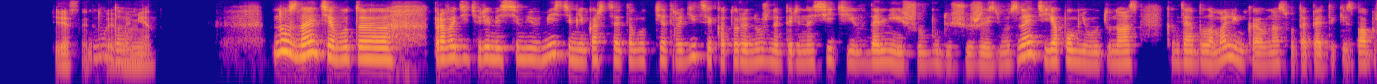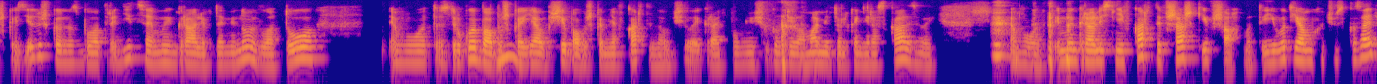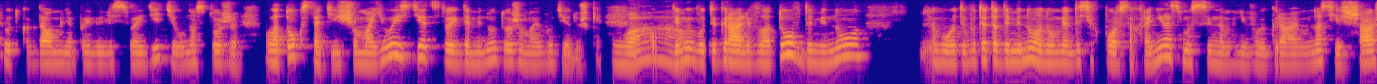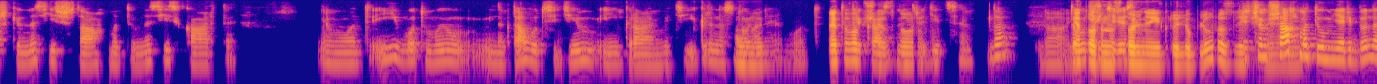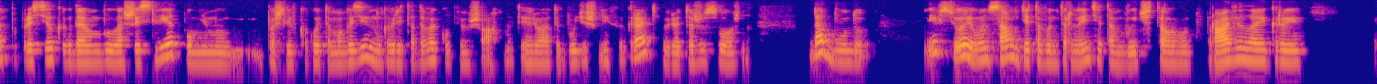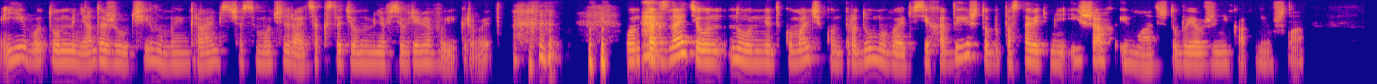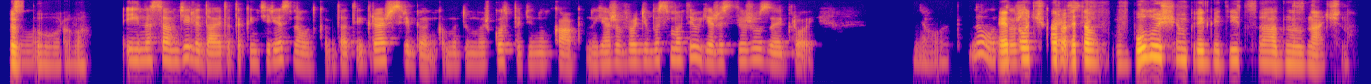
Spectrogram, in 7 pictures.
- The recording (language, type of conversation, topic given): Russian, unstructured, Какая традиция из твоего детства тебе запомнилась больше всего?
- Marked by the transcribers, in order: exhale; tapping; laugh; laugh; sniff; sniff; grunt; other background noise; grunt; sniff; laugh; laugh; other noise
